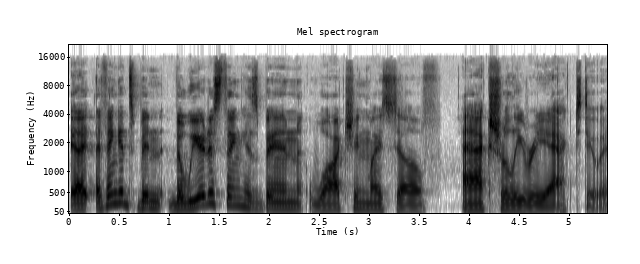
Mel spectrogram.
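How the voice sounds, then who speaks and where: With an ordinary speaking voice, a man at medium pitch talks at a fairly slow pace with lively intonation and hardly any pauses. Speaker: podcast producer and co-host. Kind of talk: casual conversation.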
